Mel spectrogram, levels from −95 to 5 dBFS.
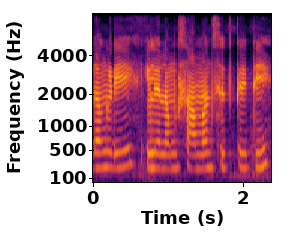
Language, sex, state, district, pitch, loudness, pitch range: Kannada, female, Karnataka, Belgaum, 225 Hz, -14 LUFS, 220-235 Hz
